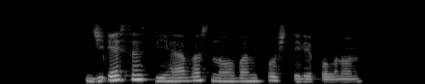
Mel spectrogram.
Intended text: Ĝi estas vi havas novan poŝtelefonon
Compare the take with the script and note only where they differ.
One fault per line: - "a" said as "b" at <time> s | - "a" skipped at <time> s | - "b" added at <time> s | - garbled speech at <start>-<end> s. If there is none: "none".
none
